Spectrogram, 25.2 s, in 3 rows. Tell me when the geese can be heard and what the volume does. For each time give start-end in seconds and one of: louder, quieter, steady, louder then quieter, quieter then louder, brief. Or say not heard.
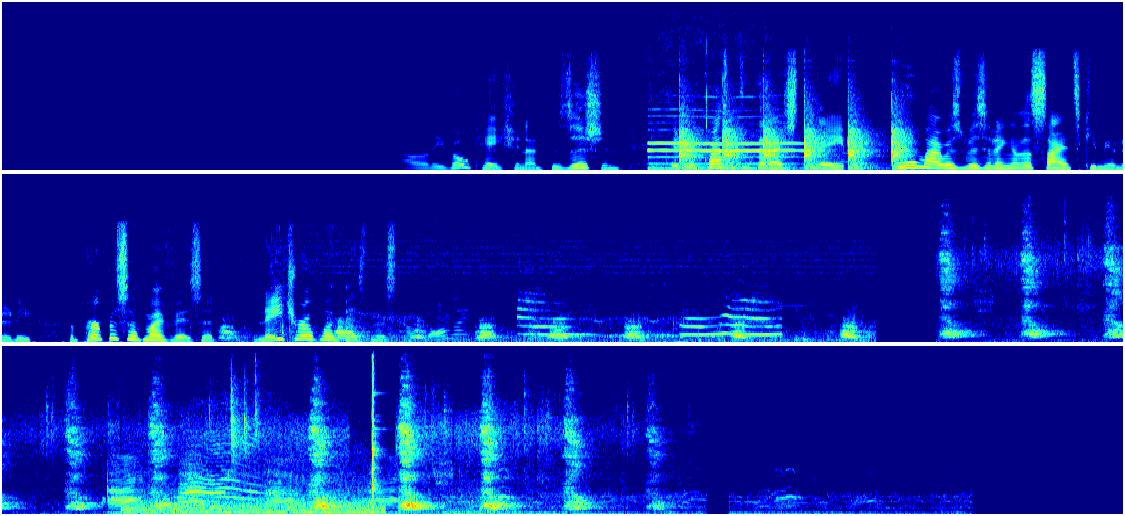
17.4-24.1 quieter.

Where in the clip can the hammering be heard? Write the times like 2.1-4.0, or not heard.
5.0-6.8, 19.1-20.6.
